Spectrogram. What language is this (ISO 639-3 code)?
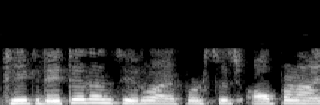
mal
